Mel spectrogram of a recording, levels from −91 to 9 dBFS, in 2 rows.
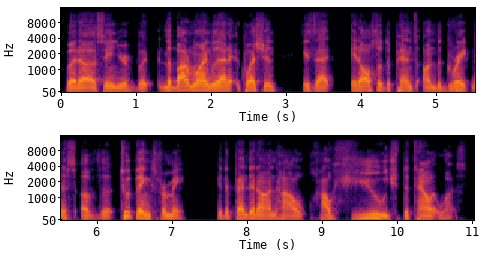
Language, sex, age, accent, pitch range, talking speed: English, male, 50-69, American, 100-130 Hz, 180 wpm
